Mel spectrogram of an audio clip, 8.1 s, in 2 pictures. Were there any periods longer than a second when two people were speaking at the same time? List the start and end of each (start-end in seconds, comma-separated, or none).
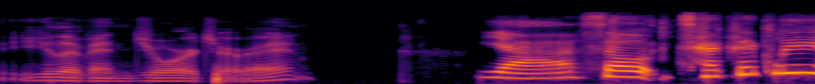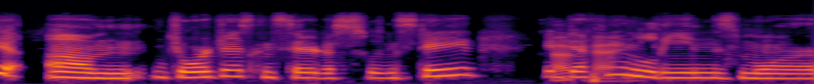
none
